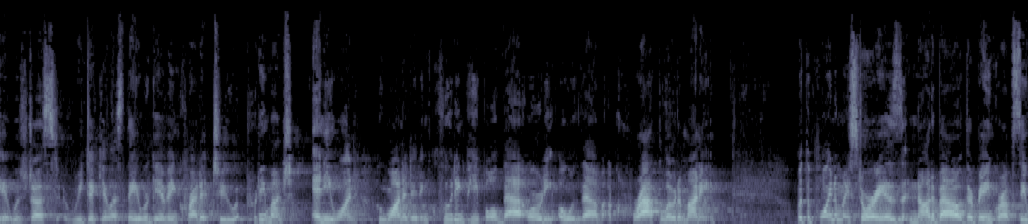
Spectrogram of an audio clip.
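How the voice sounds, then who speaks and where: A woman's voice: mid-range voice, fairly bright tone. A woman from Vermont giving a conference presentation, telling a story in a conversational, upbeat way. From Vermont, USA. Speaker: conference speaker. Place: conference hall. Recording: long hall reverb.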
